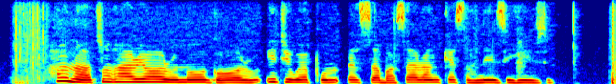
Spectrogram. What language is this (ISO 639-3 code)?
ibo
